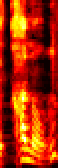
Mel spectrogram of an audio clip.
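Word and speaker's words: 神音: で、その神の声を聞けっていう言葉を神の音を聞けっていうふうに置き換えて、神の音と書いてカノンって読ませることにしたんです。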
